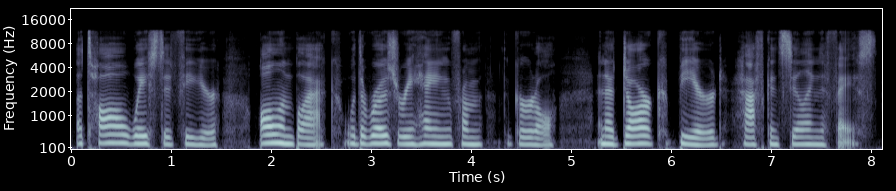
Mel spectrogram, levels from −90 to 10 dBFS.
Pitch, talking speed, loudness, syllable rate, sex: 200 Hz, 165 wpm, -19 LUFS, 4.7 syllables/s, female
